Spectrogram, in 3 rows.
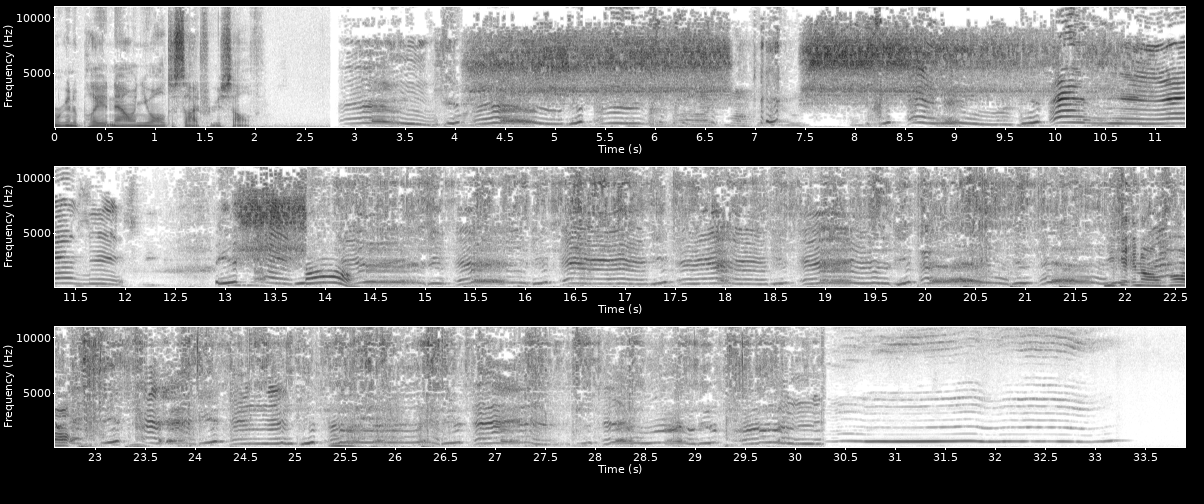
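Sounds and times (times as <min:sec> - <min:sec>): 
speech: 0:00.0 - 0:02.1, 0:13.1 - 0:16.0, 0:22.0 - 0:23.0
distressed overheated baby crying and wailing: 0:02.9 - 0:07.4, 0:08.1 - 0:12.0, 0:12.9 - 0:33.4
adult talking and shushing: 0:03.9 - 0:10.9, 0:12.9 - 0:23.9.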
